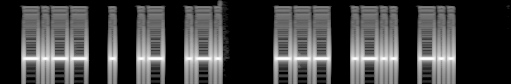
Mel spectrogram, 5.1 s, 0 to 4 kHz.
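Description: Morse code, heard as a keyed tone, about 25 wpm, spaced as for 20 wpm, 550 Hz. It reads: YEAR OLD
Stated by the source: Morse code news headlines practice at 20 wpm.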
